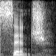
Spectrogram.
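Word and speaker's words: sinh: The first one is called the hyperbolic sign, si NH, and it's pronounced cinch.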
